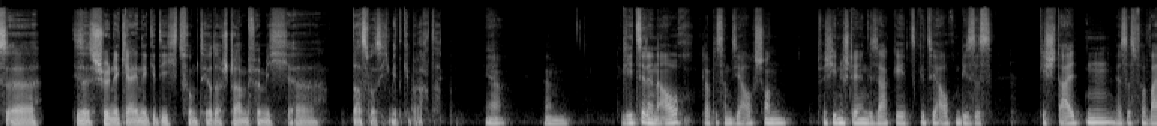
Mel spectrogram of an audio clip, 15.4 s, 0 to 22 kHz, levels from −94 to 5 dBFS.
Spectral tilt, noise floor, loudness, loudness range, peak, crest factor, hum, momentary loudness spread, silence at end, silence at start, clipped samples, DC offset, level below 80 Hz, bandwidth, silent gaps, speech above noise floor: -4.5 dB/octave; -74 dBFS; -29 LUFS; 5 LU; -10 dBFS; 20 dB; none; 14 LU; 0 s; 0 s; under 0.1%; under 0.1%; -48 dBFS; 17 kHz; 0.58-0.96 s; 46 dB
